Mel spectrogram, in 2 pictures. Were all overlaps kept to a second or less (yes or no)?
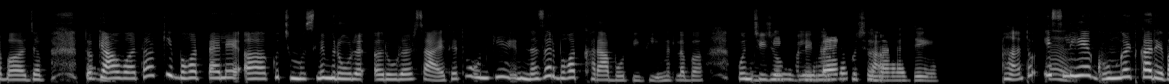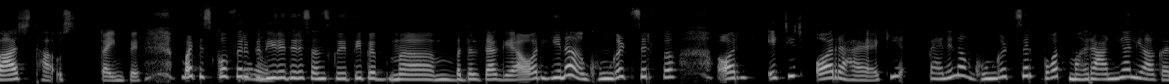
no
